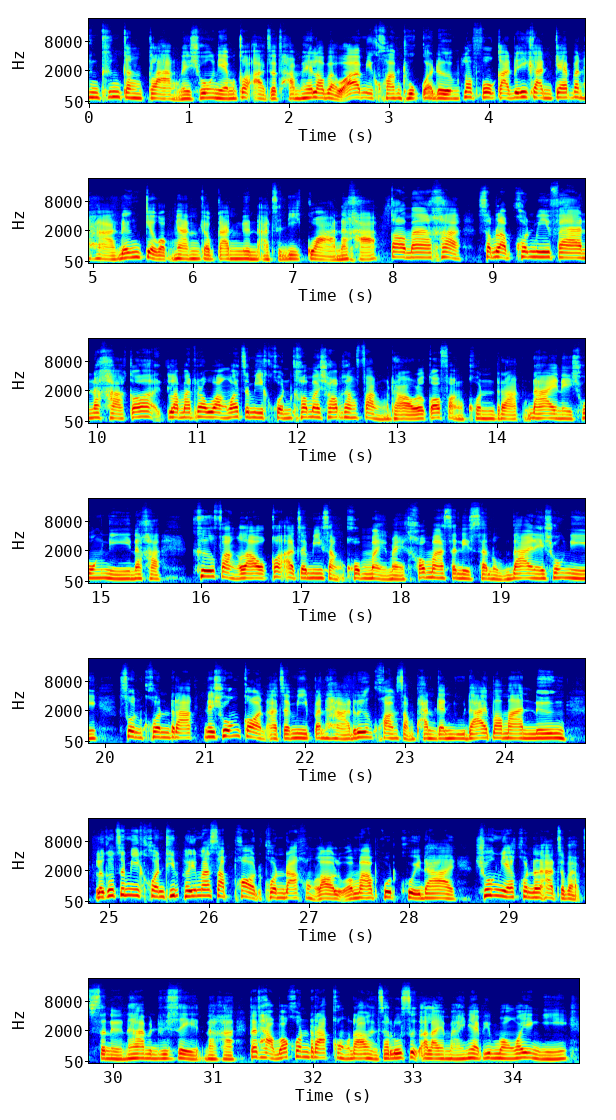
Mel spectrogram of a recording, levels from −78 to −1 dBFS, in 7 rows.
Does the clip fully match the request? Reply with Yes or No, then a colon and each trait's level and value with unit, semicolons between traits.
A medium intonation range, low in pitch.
No: average, 4.0 semitones; medium, 180 Hz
